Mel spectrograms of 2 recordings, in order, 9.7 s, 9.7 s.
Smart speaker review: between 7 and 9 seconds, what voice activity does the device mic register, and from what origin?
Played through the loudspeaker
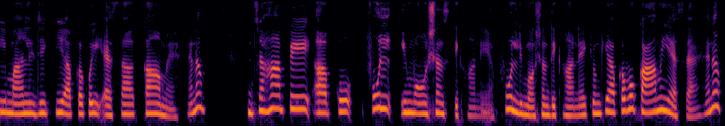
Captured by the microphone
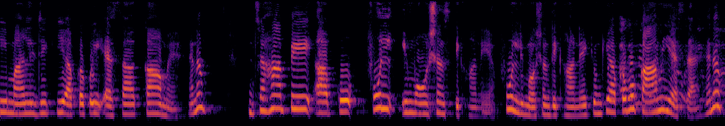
both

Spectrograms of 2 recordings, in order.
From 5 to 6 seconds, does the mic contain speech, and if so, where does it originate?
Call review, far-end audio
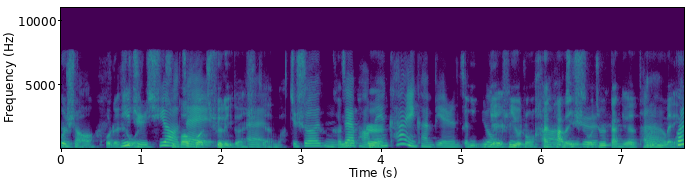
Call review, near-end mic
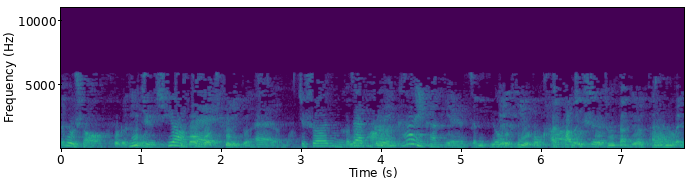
echo only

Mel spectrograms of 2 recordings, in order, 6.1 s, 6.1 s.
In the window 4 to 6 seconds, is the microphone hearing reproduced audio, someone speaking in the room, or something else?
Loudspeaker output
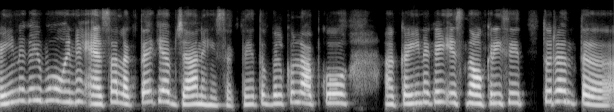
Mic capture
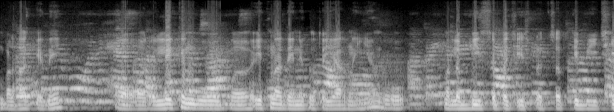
both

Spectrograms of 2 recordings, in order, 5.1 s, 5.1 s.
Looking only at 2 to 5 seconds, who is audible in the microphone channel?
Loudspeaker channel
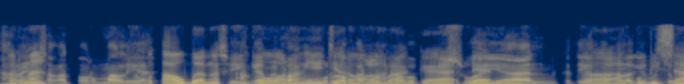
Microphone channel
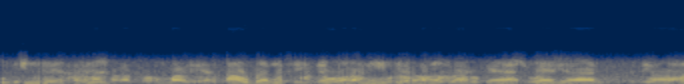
echo only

